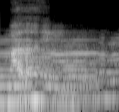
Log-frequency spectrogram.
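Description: Harmonium holding a sustained chord at the end of a Sikh kirtan shabad, with the singer's voice swelling briefly over it about a quarter second in.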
